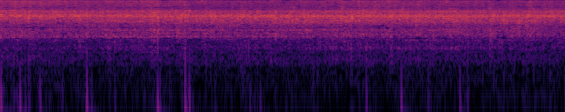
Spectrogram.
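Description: Mustard seeds splutter in hot oil in a pan for sambar, a close, steady sizzle broken by sharp, scattered pops at an irregular rhythm, with no voices.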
